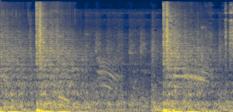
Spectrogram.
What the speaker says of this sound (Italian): Mamma mia, che colpi, che colpi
